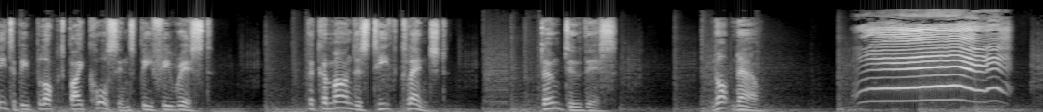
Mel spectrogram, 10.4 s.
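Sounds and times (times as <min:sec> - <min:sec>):
speech: 0:00.0 - 0:02.2, 0:03.1 - 0:04.5, 0:05.4 - 0:06.3, 0:07.1 - 0:07.7
baby screaming and wailing: 0:08.6 - 0:10.2.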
